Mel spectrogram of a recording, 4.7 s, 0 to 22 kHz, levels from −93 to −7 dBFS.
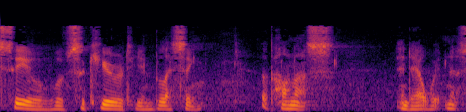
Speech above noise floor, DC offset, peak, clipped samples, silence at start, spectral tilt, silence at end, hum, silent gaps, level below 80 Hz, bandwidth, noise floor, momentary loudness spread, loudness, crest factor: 25 dB; under 0.1%; -20 dBFS; under 0.1%; 0 s; -4 dB/octave; 0 s; none; none; -76 dBFS; 8.8 kHz; -61 dBFS; 19 LU; -37 LUFS; 18 dB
